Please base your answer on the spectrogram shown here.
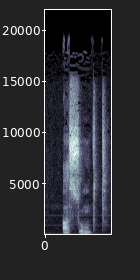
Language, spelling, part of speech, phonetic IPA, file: Polish, asumpt, noun, [ˈasũmpt], Pl-asumpt.ogg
